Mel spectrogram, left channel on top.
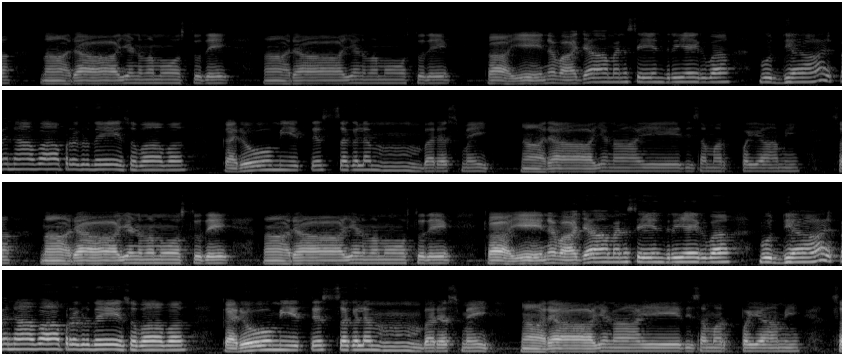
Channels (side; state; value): left; quieter; 11.8 dB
